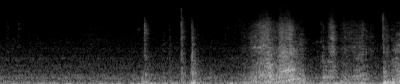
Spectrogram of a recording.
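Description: Hard plastic graded-card slabs being handled and set onto a stack on a table: a couple of light clicks, a sliding scrape, then a sharper clack near the end.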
